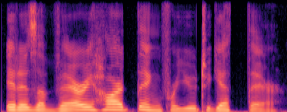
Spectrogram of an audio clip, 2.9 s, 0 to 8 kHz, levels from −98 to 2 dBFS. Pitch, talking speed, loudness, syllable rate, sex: 165 Hz, 230 wpm, -17 LUFS, 5.0 syllables/s, female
